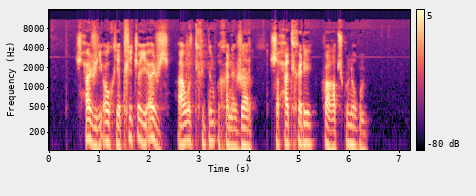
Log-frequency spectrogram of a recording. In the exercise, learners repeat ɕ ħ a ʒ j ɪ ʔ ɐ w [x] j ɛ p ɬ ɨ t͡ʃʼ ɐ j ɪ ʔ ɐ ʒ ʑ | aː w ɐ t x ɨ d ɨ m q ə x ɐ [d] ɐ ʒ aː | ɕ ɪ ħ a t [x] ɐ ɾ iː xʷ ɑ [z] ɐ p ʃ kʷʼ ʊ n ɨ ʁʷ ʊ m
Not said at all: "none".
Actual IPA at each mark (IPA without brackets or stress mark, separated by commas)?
x, n, x, ʁ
